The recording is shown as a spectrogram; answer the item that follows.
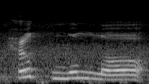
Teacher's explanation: حکم اللہ، اللہ پر پڑھا جائے گا کیونکہ اللہ سے پہلے لفظ میم کے اوپر پیش ہے تو اللہ کو پر کر کے پڑھیں گے۔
